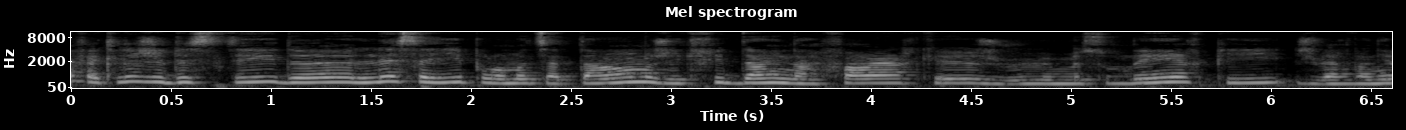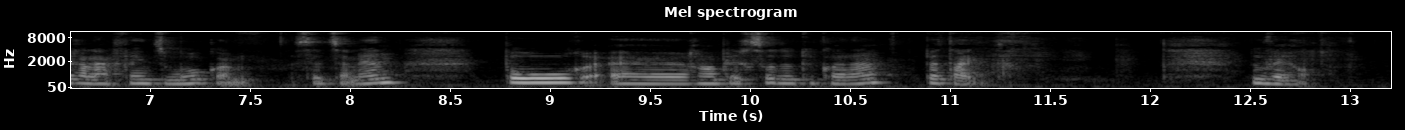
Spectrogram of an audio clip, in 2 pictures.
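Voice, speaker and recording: Her voice is somewhat breathy, with a fairly high pitch and ordinary pitch variation. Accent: Quebec. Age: 30s. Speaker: planner vlogger. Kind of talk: casual show-and-tell vlog. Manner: hesitant, many fillers.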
